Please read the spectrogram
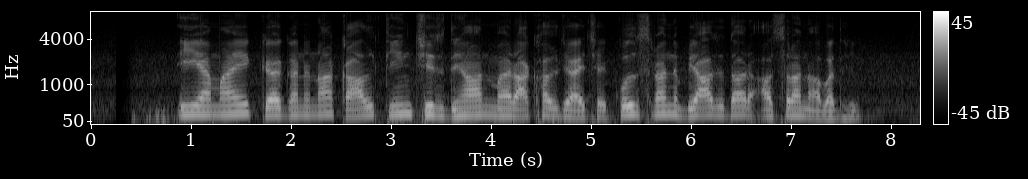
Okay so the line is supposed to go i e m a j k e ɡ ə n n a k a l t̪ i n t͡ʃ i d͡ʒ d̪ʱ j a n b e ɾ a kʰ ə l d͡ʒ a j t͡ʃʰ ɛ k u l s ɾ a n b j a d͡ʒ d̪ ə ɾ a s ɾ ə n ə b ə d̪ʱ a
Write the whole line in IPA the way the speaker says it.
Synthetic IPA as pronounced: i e m a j k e ɡ ə n n a k a l t̪ i n t͡ʃ i d͡ʒ d̪ʱ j a n m e ɾ a kʰ ə l d͡ʒ a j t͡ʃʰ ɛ k u l s ɾ ə n b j a d͡ʒ d̪ ə ɾ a s ɾ ə n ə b ə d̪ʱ i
